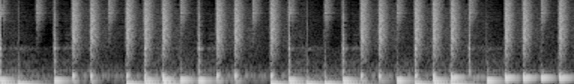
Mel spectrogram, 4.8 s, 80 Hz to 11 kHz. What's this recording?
A 100 BPM, 2 measure electronic drum beat done with the Native Instruments Battery plugin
